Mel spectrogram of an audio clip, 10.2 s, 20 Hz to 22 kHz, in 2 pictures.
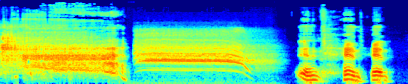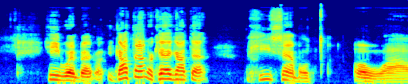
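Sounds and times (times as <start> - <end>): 
man screaming loudly into a studio talkback microphone: 0.0 - 3.5
speech: 3.7 - 10.1.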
